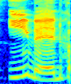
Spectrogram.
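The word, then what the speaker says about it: Ynid: The dolphin winks at her, and we learn that its name is Enid, her name is Enid. It's spelled Y-N-I-D. I had to write it E-N-I-D to make sure that I'd remember how to pronounce it.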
